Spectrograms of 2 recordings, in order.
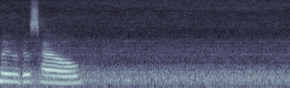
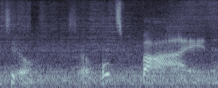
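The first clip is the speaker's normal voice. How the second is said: whispering; 5 dB quieter, slower than usual. Real, not acted. Trailing whisper to herself.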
